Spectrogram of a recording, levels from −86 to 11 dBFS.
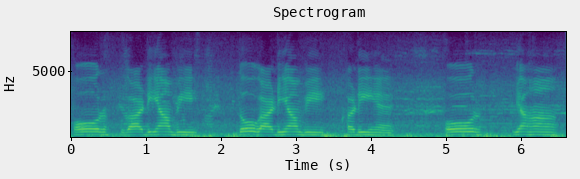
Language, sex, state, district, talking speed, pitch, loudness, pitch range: Hindi, female, Haryana, Jhajjar, 90 wpm, 205 Hz, -15 LUFS, 200-215 Hz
